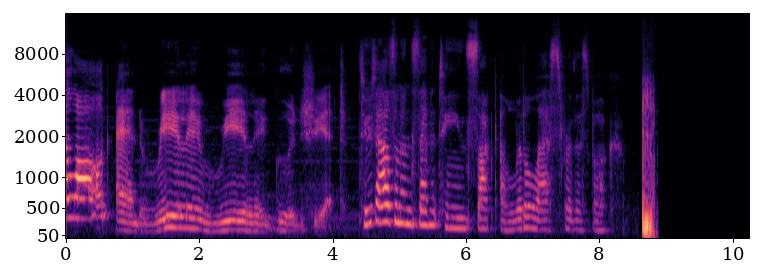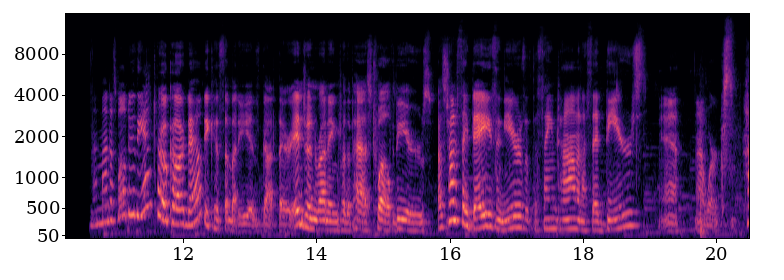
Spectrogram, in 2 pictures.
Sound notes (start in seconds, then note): 8.6 fart noise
